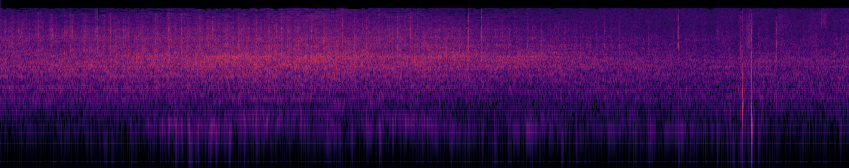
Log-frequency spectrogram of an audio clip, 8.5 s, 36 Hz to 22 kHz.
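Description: Bachmann Class 350 model electric train running past on the layout's track. Its motor and wheels rise to their loudest about midway, then fade away. Two sharp clicks come close together near the end.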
